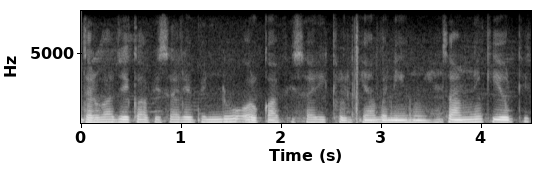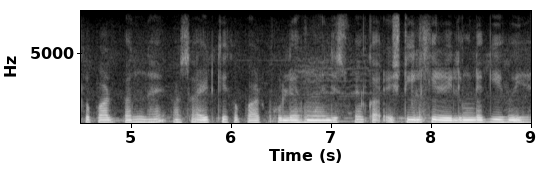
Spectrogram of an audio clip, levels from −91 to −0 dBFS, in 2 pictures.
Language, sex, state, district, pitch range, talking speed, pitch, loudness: Hindi, female, Uttar Pradesh, Etah, 160-175 Hz, 205 wpm, 170 Hz, -15 LUFS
